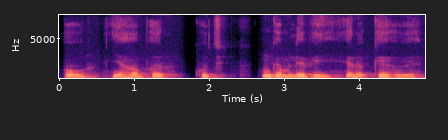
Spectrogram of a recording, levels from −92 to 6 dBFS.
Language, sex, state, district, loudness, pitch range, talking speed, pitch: Hindi, male, Uttar Pradesh, Saharanpur, -16 LUFS, 150-165 Hz, 100 wpm, 155 Hz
